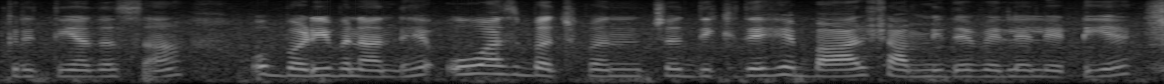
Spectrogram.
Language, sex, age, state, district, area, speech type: Dogri, female, 30-45, Jammu and Kashmir, Jammu, urban, spontaneous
